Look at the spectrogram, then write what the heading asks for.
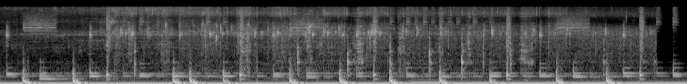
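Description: Sliced garlic frying in hot oil in a wok, a steady sizzle, over background music with a regular beat. The sound drops out for a moment near the end.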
